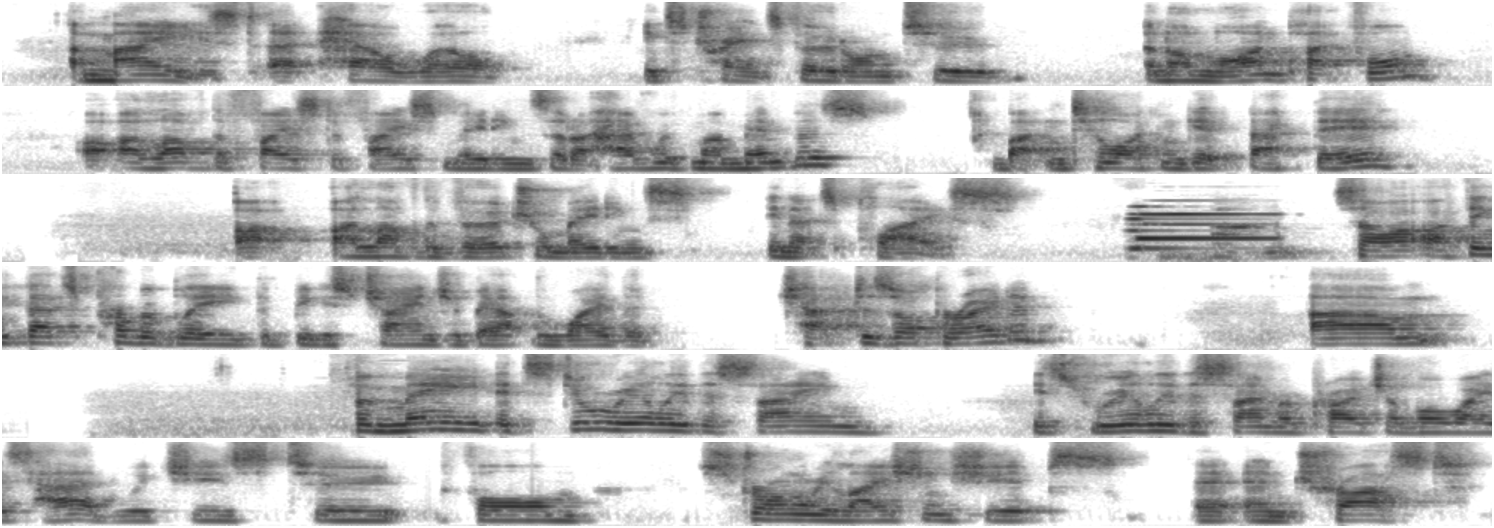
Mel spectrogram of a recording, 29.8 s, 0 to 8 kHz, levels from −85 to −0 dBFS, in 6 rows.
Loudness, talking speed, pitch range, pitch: -23 LUFS, 150 wpm, 140-180 Hz, 150 Hz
